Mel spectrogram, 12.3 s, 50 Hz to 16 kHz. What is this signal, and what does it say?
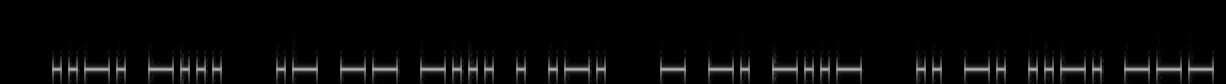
Morse code, heard as a keyed tone, about 16 wpm, 700 Hz. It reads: FB AMBER TNX INFO
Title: Practice QSO - Exchange 3 - More Info - 15wpm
